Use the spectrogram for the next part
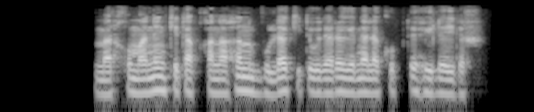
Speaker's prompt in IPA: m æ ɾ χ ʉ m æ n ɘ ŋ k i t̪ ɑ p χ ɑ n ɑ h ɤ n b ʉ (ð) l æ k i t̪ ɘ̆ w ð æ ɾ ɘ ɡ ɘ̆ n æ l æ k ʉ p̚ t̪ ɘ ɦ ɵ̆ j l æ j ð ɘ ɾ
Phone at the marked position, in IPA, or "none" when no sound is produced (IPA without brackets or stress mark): none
